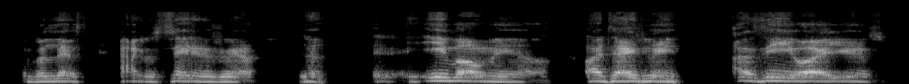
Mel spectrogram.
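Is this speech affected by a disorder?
Yes: ALS/MND.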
